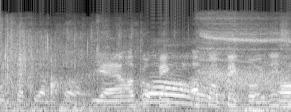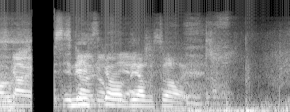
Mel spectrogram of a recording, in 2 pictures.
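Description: Young men shout and talk outdoors with animation.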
